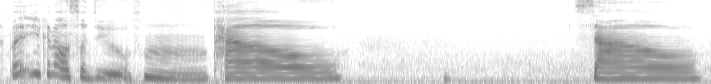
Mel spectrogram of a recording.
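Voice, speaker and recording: A woman reading a children's story aloud as a teacher would, speaking directly and encouragingly to young listeners. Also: medium pitch. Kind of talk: children's read-aloud with rhyme and vocabulary talk.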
